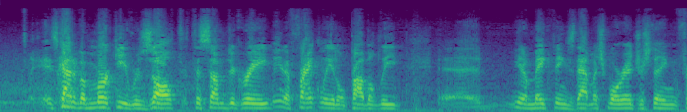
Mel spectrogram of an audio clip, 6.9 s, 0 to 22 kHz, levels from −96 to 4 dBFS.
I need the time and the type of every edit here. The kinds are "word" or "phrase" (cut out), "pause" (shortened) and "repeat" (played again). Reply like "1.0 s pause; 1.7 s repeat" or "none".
none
